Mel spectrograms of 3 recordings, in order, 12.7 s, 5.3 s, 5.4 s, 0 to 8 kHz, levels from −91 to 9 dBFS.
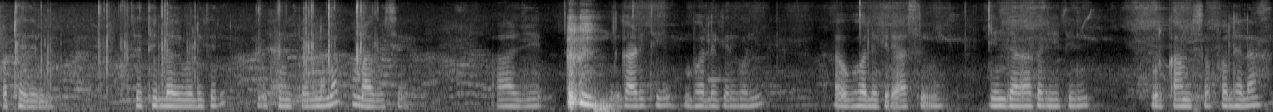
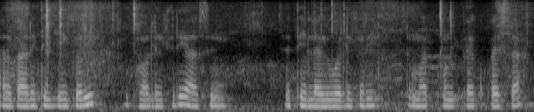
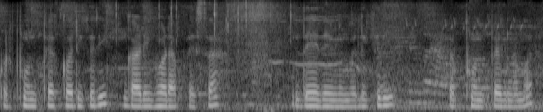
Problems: constant background noise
